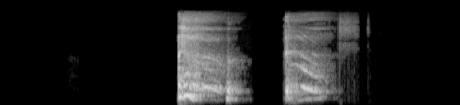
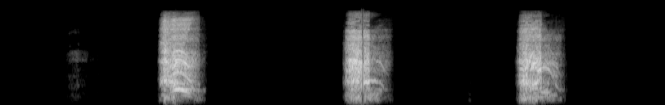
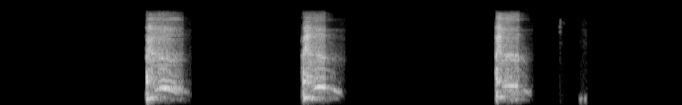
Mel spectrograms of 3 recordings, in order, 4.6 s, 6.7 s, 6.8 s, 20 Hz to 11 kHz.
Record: {"cough_length": "4.6 s", "cough_amplitude": 29575, "cough_signal_mean_std_ratio": 0.33, "exhalation_length": "6.7 s", "exhalation_amplitude": 32767, "exhalation_signal_mean_std_ratio": 0.29, "three_cough_length": "6.8 s", "three_cough_amplitude": 32025, "three_cough_signal_mean_std_ratio": 0.28, "survey_phase": "alpha (2021-03-01 to 2021-08-12)", "age": "18-44", "gender": "Female", "wearing_mask": "No", "symptom_none": true, "smoker_status": "Current smoker (1 to 10 cigarettes per day)", "respiratory_condition_asthma": false, "respiratory_condition_other": false, "recruitment_source": "REACT", "submission_delay": "1 day", "covid_test_result": "Negative", "covid_test_method": "RT-qPCR"}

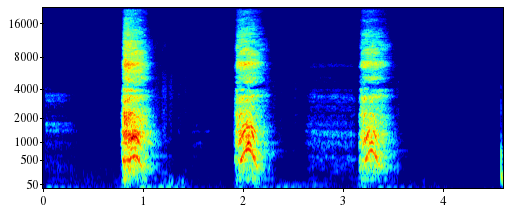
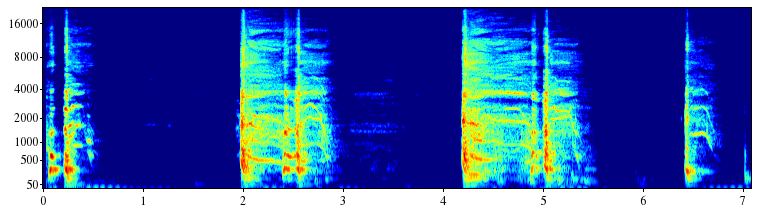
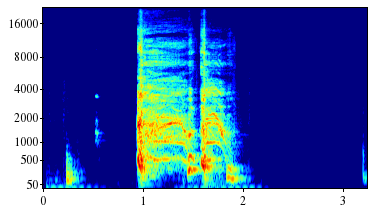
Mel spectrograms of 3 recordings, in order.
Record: {"exhalation_length": "4.6 s", "exhalation_amplitude": 32768, "exhalation_signal_mean_std_ratio": 0.3, "three_cough_length": "7.1 s", "three_cough_amplitude": 32768, "three_cough_signal_mean_std_ratio": 0.38, "cough_length": "3.2 s", "cough_amplitude": 32768, "cough_signal_mean_std_ratio": 0.4, "survey_phase": "beta (2021-08-13 to 2022-03-07)", "age": "45-64", "gender": "Male", "wearing_mask": "No", "symptom_cough_any": true, "symptom_runny_or_blocked_nose": true, "symptom_sore_throat": true, "symptom_onset": "12 days", "smoker_status": "Never smoked", "respiratory_condition_asthma": false, "respiratory_condition_other": false, "recruitment_source": "REACT", "submission_delay": "1 day", "covid_test_result": "Negative", "covid_test_method": "RT-qPCR", "influenza_a_test_result": "Negative", "influenza_b_test_result": "Negative"}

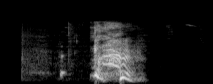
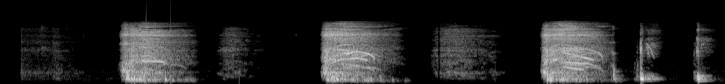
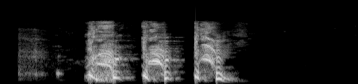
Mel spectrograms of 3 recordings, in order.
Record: {"cough_length": "2.1 s", "cough_amplitude": 32768, "cough_signal_mean_std_ratio": 0.38, "exhalation_length": "7.3 s", "exhalation_amplitude": 32767, "exhalation_signal_mean_std_ratio": 0.44, "three_cough_length": "3.6 s", "three_cough_amplitude": 32767, "three_cough_signal_mean_std_ratio": 0.45, "survey_phase": "beta (2021-08-13 to 2022-03-07)", "age": "18-44", "gender": "Male", "wearing_mask": "No", "symptom_cough_any": true, "symptom_runny_or_blocked_nose": true, "symptom_sore_throat": true, "symptom_fatigue": true, "symptom_headache": true, "symptom_onset": "3 days", "smoker_status": "Ex-smoker", "recruitment_source": "Test and Trace", "submission_delay": "2 days", "covid_test_result": "Positive", "covid_test_method": "RT-qPCR", "covid_ct_value": 21.4, "covid_ct_gene": "ORF1ab gene", "covid_ct_mean": 22.1, "covid_viral_load": "58000 copies/ml", "covid_viral_load_category": "Low viral load (10K-1M copies/ml)"}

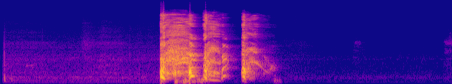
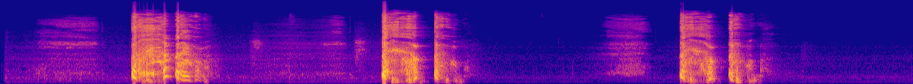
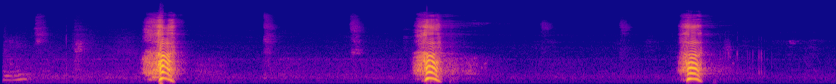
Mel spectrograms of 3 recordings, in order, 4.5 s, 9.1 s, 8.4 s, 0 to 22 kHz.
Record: {"cough_length": "4.5 s", "cough_amplitude": 32768, "cough_signal_mean_std_ratio": 0.26, "three_cough_length": "9.1 s", "three_cough_amplitude": 32768, "three_cough_signal_mean_std_ratio": 0.28, "exhalation_length": "8.4 s", "exhalation_amplitude": 32767, "exhalation_signal_mean_std_ratio": 0.2, "survey_phase": "beta (2021-08-13 to 2022-03-07)", "age": "45-64", "gender": "Male", "wearing_mask": "No", "symptom_none": true, "smoker_status": "Ex-smoker", "respiratory_condition_asthma": false, "respiratory_condition_other": false, "recruitment_source": "REACT", "submission_delay": "1 day", "covid_test_result": "Negative", "covid_test_method": "RT-qPCR", "influenza_a_test_result": "Unknown/Void", "influenza_b_test_result": "Unknown/Void"}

